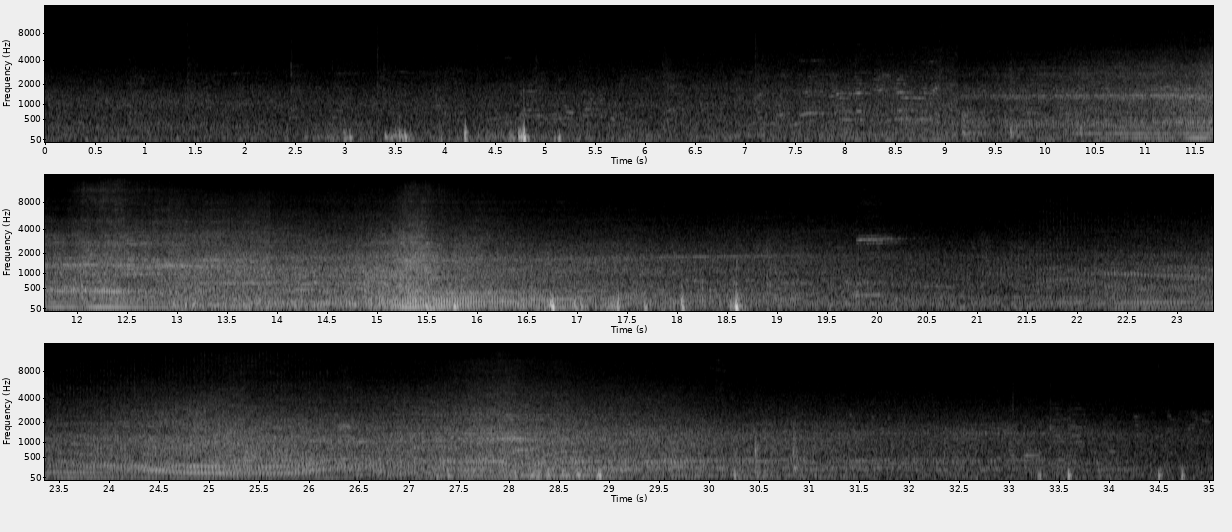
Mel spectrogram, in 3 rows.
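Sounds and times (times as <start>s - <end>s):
vehicles driving past: 6.8s - 34.5s.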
